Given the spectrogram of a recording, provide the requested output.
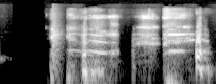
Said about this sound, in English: Sorry, I just let up a huge cough. I'm all good though. Just choked on some food.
